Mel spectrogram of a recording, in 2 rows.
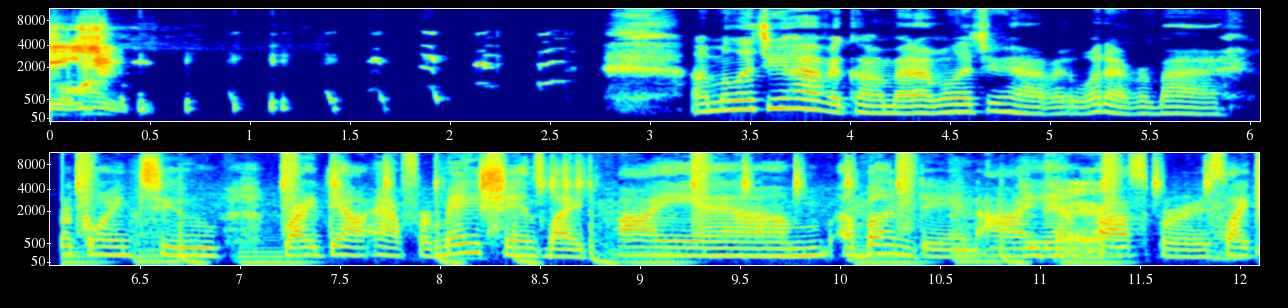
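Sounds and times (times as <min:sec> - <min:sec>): woman laughing breathily: 0:00.2 - 0:03.1.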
